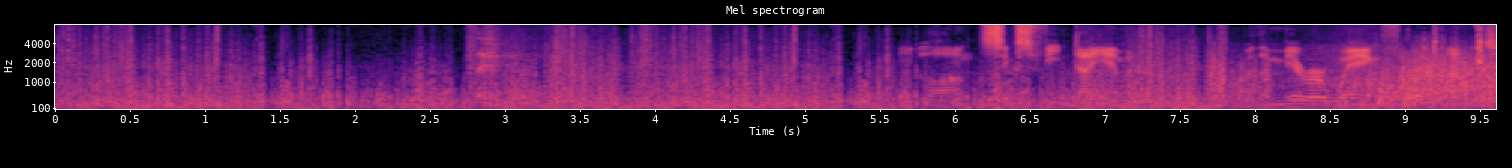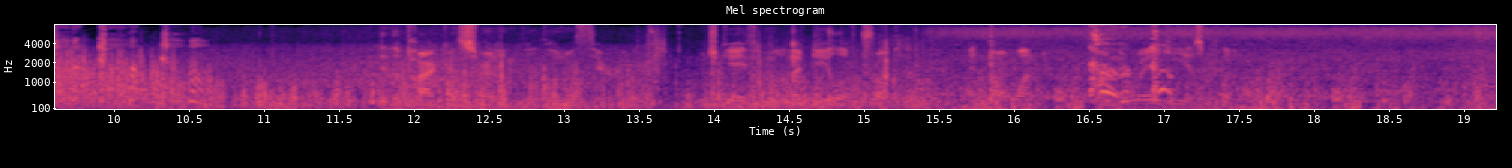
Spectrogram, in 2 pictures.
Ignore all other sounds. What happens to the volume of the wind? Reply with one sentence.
The loudness of the wind stays about the same.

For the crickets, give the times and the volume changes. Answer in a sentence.
You can't hear the crickets here.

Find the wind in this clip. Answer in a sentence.
The wind can be heard from 0.0 to 19.1 s.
